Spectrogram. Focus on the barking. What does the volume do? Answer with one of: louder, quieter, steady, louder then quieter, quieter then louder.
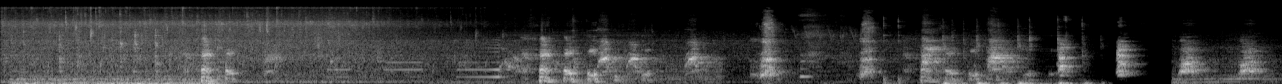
louder.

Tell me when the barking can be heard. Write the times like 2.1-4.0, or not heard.
2.6-12.7.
